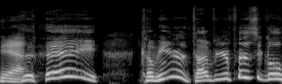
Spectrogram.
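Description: Putting on a character voice, a man talks at a fairly slow pace in an extremely high pitch that swings very widely. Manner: creepy, sinister.

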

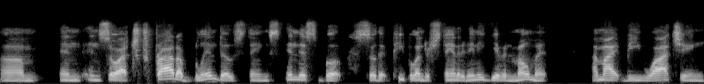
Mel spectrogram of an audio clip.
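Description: In a South Carolina accent, a man speaks with fairly low pitch and monotone, flat intonation. The sound is dry and close with no echo, over a quiet background. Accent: Southern US (South Carolina). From US South, rural South Carolina. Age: 50s. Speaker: ornithologist and professor. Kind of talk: interview conversation. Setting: remote call.

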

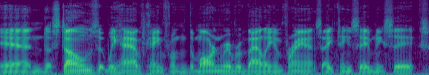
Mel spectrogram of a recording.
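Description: A man with a Southern US accent speaks in a fairly low voice, his intonation flat and monotone. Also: moderate pace. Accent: Southern American. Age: 60s. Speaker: miller. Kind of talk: interview. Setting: on location at a mill.

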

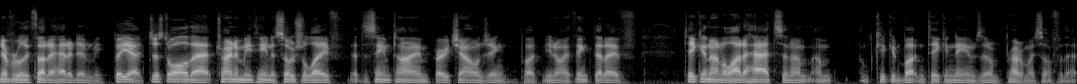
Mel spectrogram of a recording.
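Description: A man speaks very fast in a fairly low, monotone voice with a flat intonation and a bright, sharp tone, on a very clean recording with a silent background. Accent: American. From New York, Rockland County. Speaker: podcast co-host, widower. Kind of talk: casual chat.

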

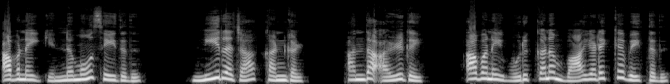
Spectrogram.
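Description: With a quiet backdrop, a natural voice reads aloud with lively intonation.

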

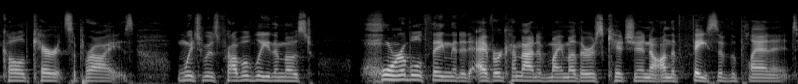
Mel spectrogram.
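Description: A woman with an American accent, medium pitch and a bright, sharp tone, with ordinary pitch variation, in a very clean recording with a silent background. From Las Vegas, Nevada. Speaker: bartender. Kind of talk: casual chat. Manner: loud; animated.

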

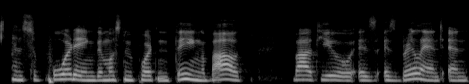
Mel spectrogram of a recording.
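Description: Recorded very cleanly against a silent background, a woman with a Russian accent speaks at a medium pitch with fairly even intonation, dry and close with no echo. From Siberia, Russia. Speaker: wife of author and coach. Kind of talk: casual interview.

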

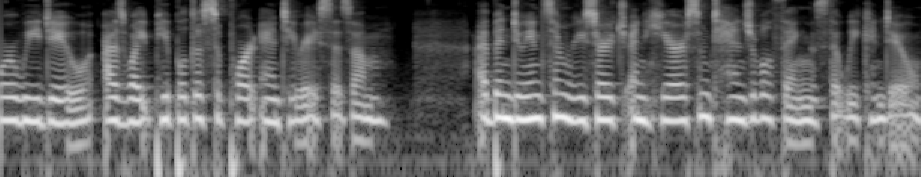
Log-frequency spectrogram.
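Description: In a very clean recording with a silent background, a woman with a medium pitch and a dark, mellow tone talks at a moderate pace. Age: 20s. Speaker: podcast host. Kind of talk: scripted statement. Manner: earnest, measured.

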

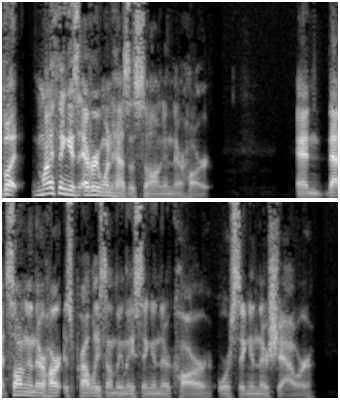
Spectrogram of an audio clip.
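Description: A man with a medium-pitched voice talks at a very fast pace, his pitch swinging very widely and his loudness rising and falling sharply. The recording is very clean and dry, close-miked with no echo and a silent background. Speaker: podcast host. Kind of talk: casual chat.

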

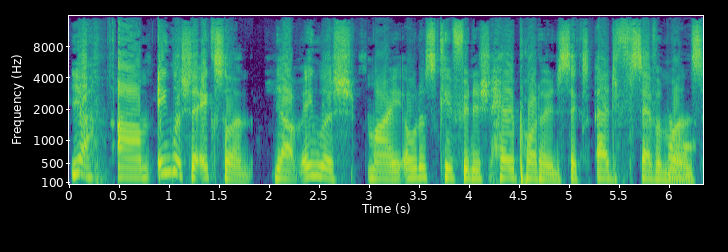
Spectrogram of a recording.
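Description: Speaking at a moderate pace with hardly any pauses, a woman with a Hong Kong accent uses a medium pitch and lively intonation in a dry, close sound with no echo. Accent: Hong Kong Cantonese-accented English. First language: Cantonese. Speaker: homeschooling mother. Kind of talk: interview conversation. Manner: halting, hesitant non-native phrasing.

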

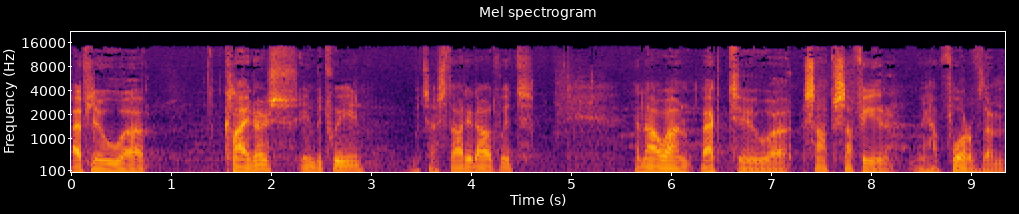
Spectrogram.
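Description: A man's fairly low voice with ordinary pitch variation, a fairly slow pace and long, frequent pauses. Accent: Finnish. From Finland, Turku. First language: Finnish. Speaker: retired military and airline pilot. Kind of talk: interview. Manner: halting, many filler sounds.

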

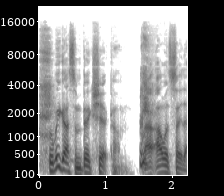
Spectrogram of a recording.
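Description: With an animated, playful tone and a medium pitch, a man talks at a fairly quick pace in a very clean recording with a silent background. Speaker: podcast co-host. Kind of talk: casual banter podcast. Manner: joking, animated, playful.

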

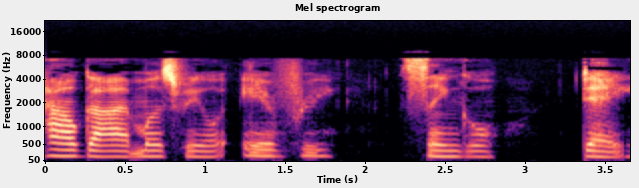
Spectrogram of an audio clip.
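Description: A woman speaks with a warm tone. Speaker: podcast host. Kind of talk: faith-based pep talk with guided visualization exercise. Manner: warm, earnest, encouraging; emphatic, affirming, repeating key phrases.

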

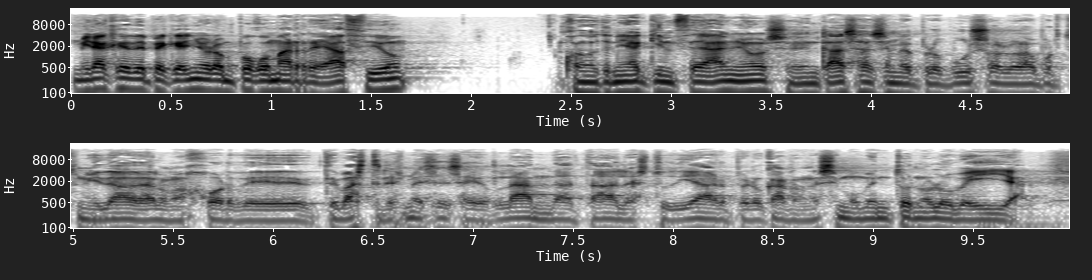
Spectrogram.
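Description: A man talks very fast in a very deep, low voice. His intonation stays fairly even. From Asturias, Spain. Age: 30s. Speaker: musician. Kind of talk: casual chat.

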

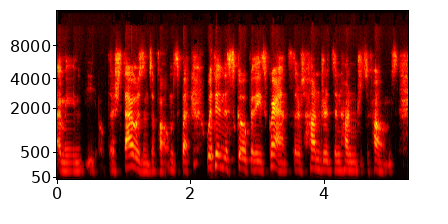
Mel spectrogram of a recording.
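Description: A woman with an American accent speaks at a fairly low pitch with ordinary pitch variation amid noticeable background noise. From US, Oregon. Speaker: council energy officer. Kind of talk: casual chat.

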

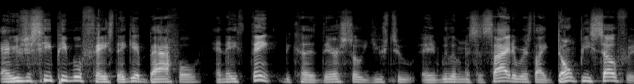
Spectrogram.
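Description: On a very clean recording with a silent background, a man with a normal speaking voice talks at a medium pitch and a fairly quick pace, with lively intonation and hardly any pauses. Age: 30s. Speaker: licensed professional counselor. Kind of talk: casual chat.

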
